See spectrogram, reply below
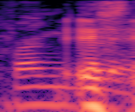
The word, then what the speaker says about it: fleur-de-lis: It's like fleur-de-lis. – It's a F-L-E-U-R.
